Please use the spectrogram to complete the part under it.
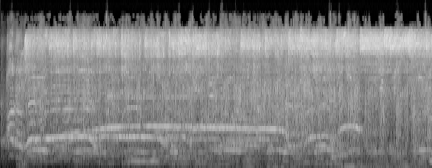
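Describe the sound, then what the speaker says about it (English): Conference crowd in Atlanta erupts in loud cheering, whoops and applause for a speaker, sustained and close, with excited shouting voices over the clapping. "Let's give a huge, huge, huge round of applause"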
